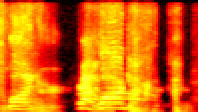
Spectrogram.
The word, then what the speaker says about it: Weiner: he's like by himself it's pronounced whiner the two of us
